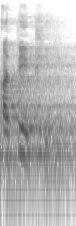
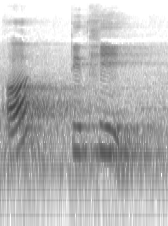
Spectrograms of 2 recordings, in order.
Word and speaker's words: अतिथि: अतिथि अशुद्ध है अतिथि, जबकि शुद्ध शब्द हमारा है अतिथि। यानी मात्रा का इसमें आपका बड़ी ई और छोटी ई से जो उच्चारण स्पष्ट होता है वो इसमें दिखाया गया है कि पहले में बड़ी ई थ पर आप देख रहे हैं कि बड़ी ई है तो उसका उच्चारण होगा अतिथि, जबकि शुद्ध है अतिथि। दोनों पर छोटी ई की मात्रा का प्रयोग होगा।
